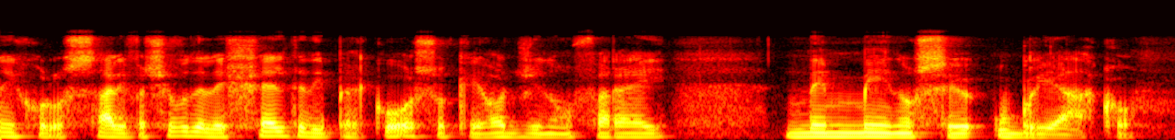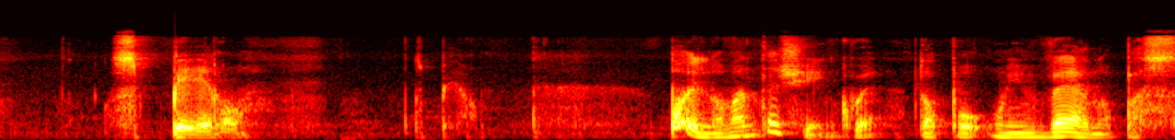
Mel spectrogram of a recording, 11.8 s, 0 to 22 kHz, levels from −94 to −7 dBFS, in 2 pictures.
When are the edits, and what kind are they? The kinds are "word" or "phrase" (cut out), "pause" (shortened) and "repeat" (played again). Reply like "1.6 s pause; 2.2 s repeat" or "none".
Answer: 10.4 s pause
